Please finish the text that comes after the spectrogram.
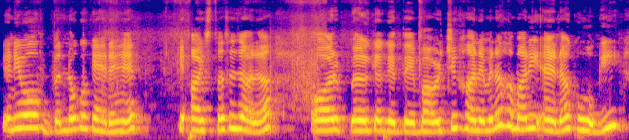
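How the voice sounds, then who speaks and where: A young woman with a high voice reads a comic story aloud. She keeps pausing to retell each line in plainer words, filling the gaps with "I mean" and small restarts. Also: darkish tone, a little hiss or hum. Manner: stops often to rephrase each line in simple words, with many fillers. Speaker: reader explaining a story.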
